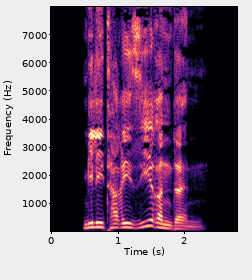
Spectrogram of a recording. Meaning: inflection of militarisierend: 1. strong genitive masculine/neuter singular 2. weak/mixed genitive/dative all-gender singular 3. strong/weak/mixed accusative masculine singular 4. strong dative plural
- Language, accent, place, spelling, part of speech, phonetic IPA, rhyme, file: German, Germany, Berlin, militarisierenden, adjective, [militaʁiˈziːʁəndn̩], -iːʁəndn̩, De-militarisierenden.ogg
